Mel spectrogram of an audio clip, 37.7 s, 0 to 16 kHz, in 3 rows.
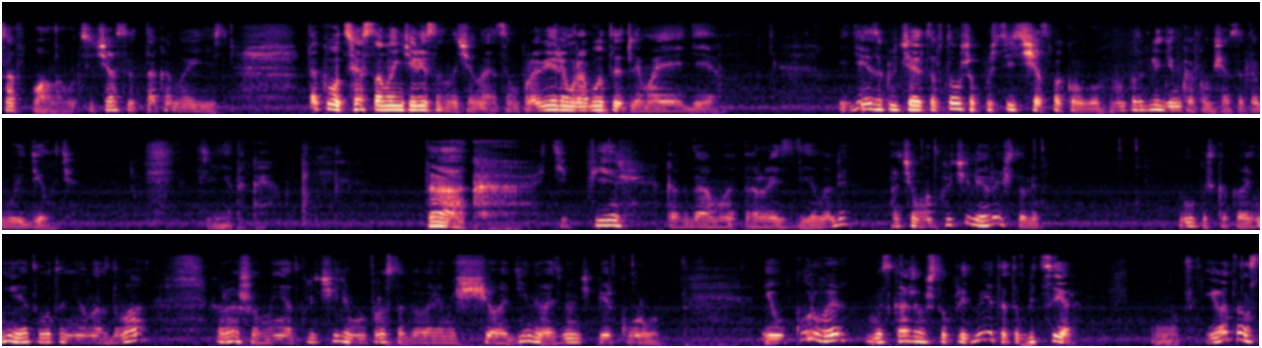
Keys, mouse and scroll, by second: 0.6-1.4 scroll down 3, 1.4-3.4 middle drag, 3.4-5.2 scroll down 2, 5.5 click, 18.4-21.5 drag, 21.7 click, 22.9-23.9 drag, 28.8-31.8 drag, 34.0-35.7 drag, 37.5 scroll down 1, 37.5-37.7 middle drag.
